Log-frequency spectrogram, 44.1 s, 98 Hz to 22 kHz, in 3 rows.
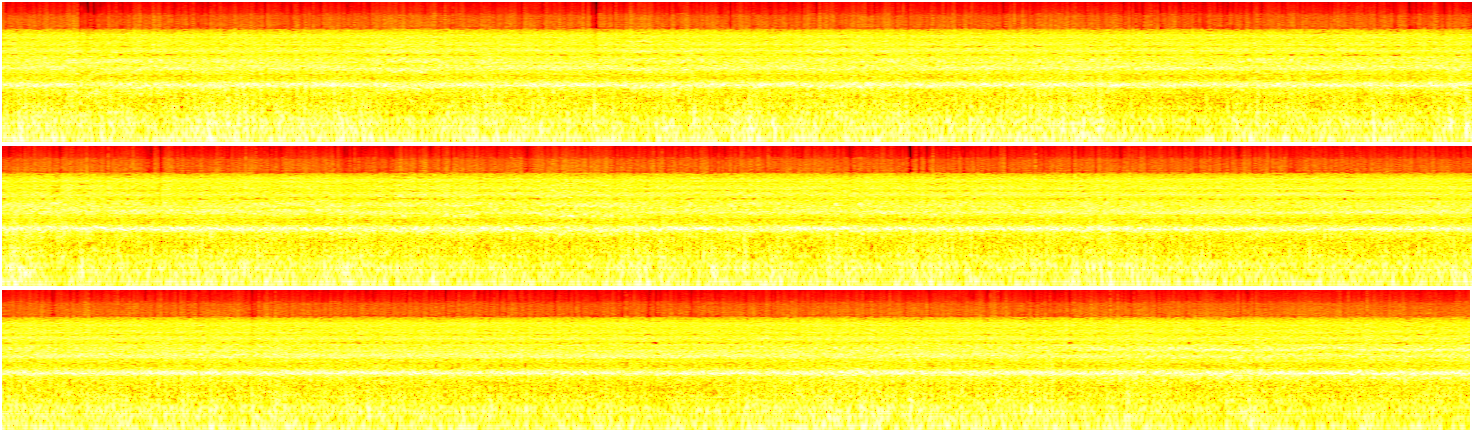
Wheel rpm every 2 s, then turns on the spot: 220, 220, 230, 220, 230, 230, 230, 230, 240, 220, 220, 220, 230, 230, 230, 240, 240, 230, 230, 230, 220, 220.
none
